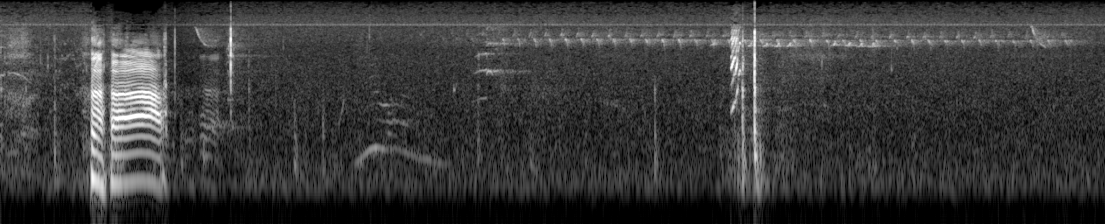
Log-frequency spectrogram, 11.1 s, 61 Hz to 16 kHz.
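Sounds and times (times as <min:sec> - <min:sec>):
insect chirping: 0:04.7 - 0:11.0.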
